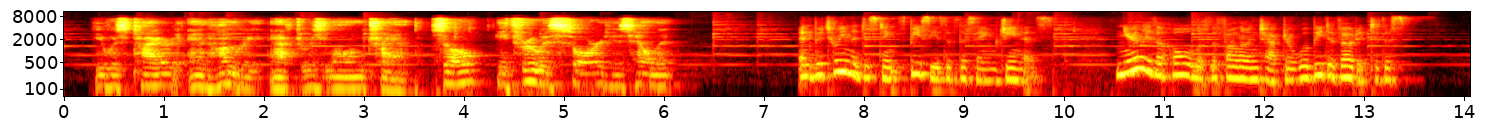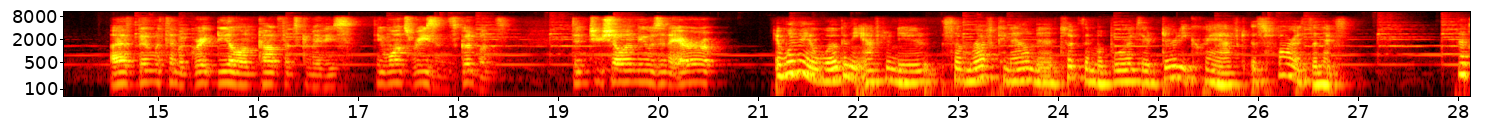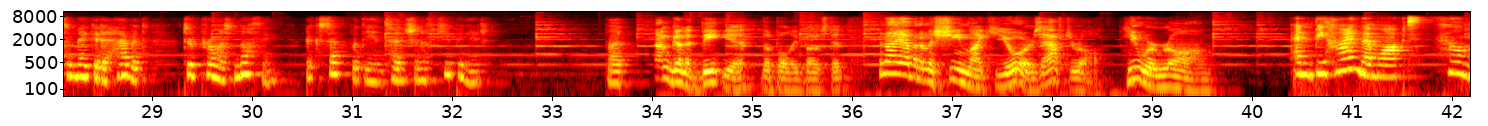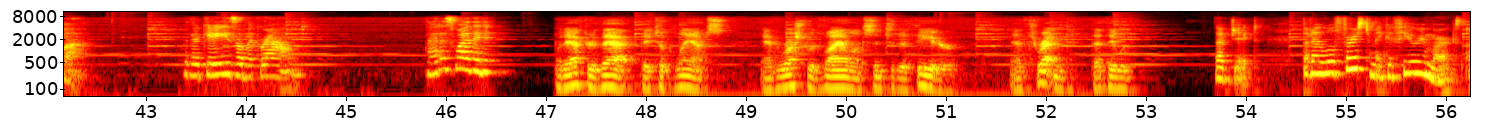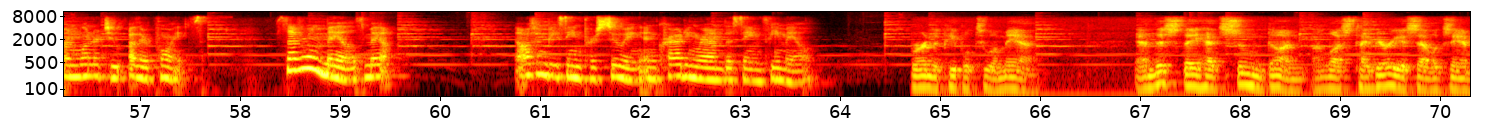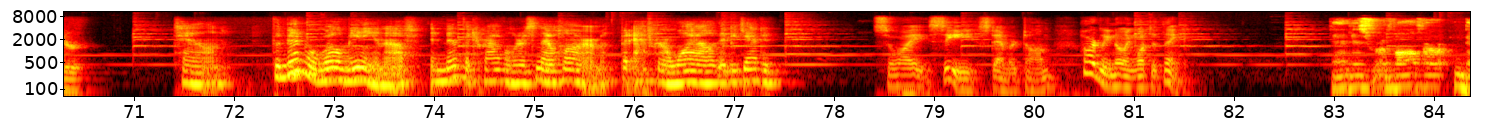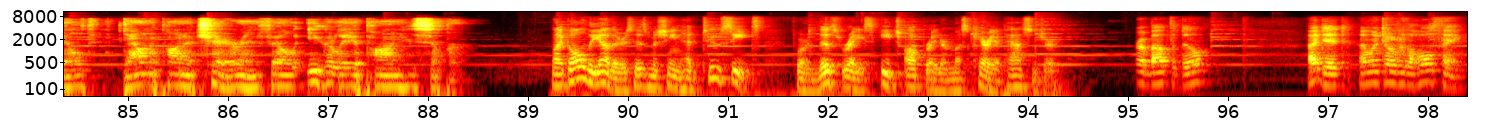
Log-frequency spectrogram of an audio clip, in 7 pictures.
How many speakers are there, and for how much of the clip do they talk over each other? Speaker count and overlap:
8, no overlap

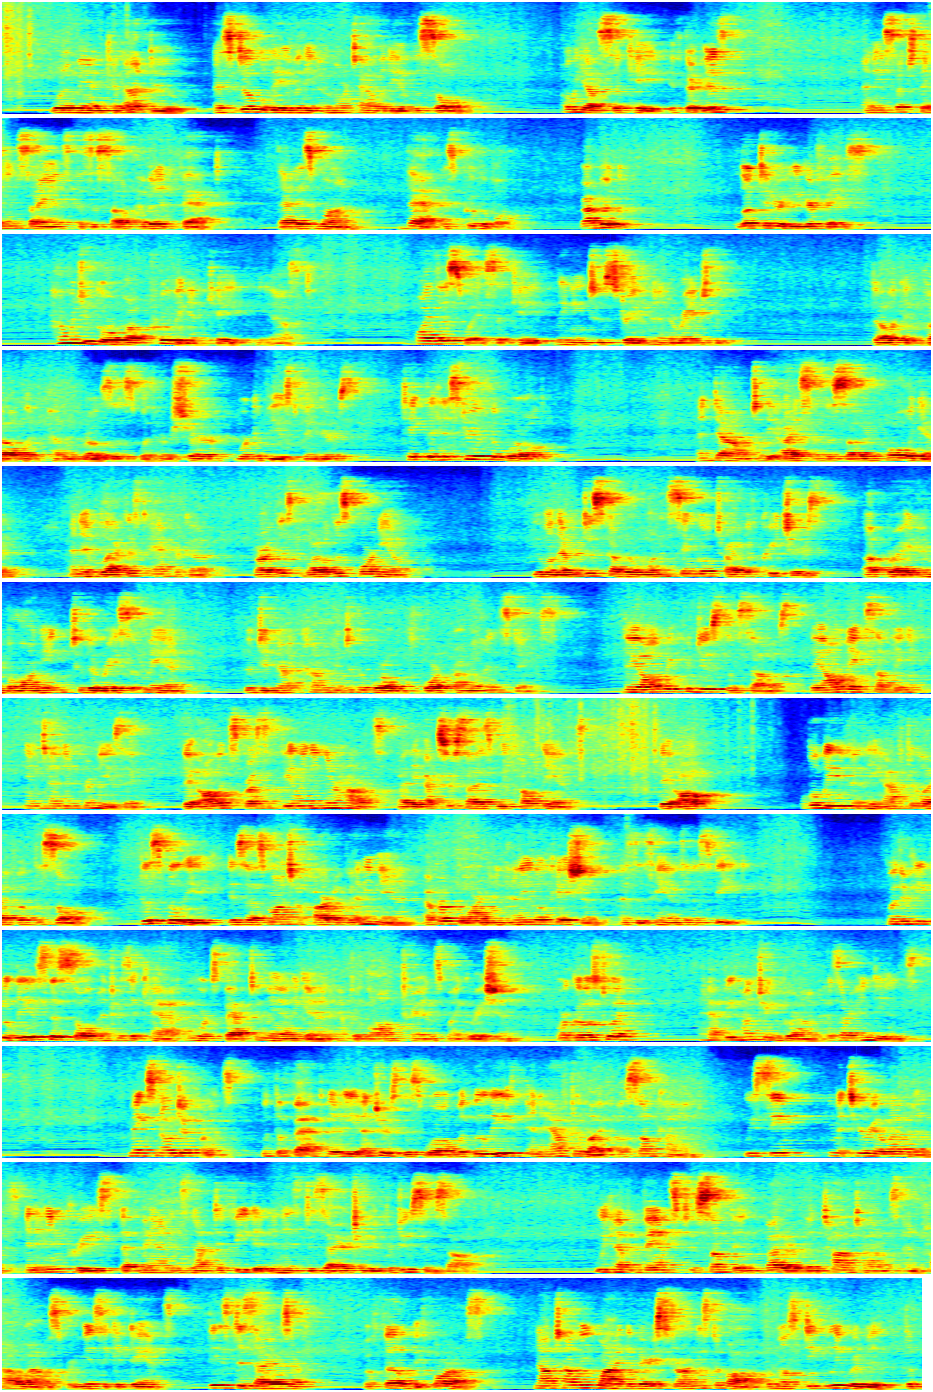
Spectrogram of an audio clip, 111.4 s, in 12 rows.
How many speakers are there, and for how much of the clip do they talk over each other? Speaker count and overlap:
1, no overlap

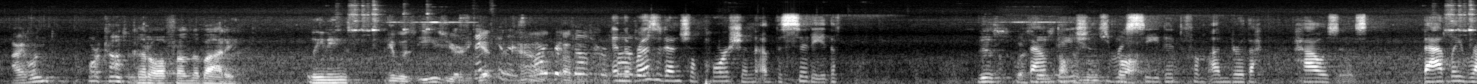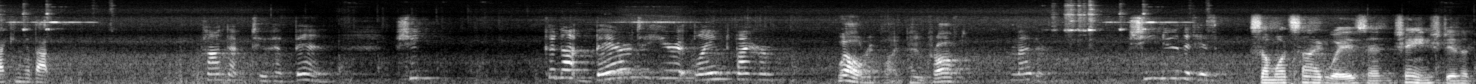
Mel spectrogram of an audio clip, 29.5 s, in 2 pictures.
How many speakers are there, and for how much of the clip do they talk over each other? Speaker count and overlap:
5, about 13%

